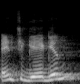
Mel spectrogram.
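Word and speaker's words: entgegen: de duas palavras alemãs ué vem de uma palavra alemã que se pronuncia mais ou menos como anti Jean e que significa opostos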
